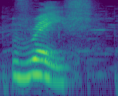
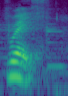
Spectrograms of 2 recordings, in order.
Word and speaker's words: Wraith: Und wenn ihr euch fragt, wer mein Lieblingslegend ist, es ist Wraith. Ja, so spricht man die aus. Wraith. Und ja, dann gehen wir rüber zu Minecraft.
